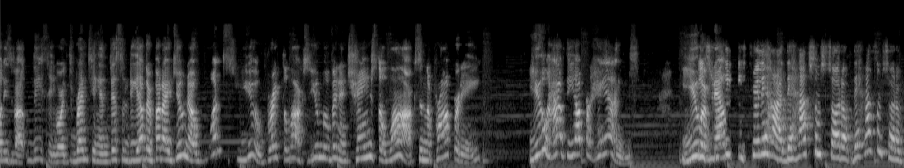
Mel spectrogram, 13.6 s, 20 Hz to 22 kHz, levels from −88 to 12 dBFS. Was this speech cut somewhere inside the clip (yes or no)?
no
